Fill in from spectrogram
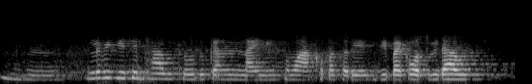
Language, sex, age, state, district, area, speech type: Odia, female, 30-45, Odisha, Sambalpur, rural, conversation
